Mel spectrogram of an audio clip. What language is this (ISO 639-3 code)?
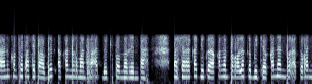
ind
